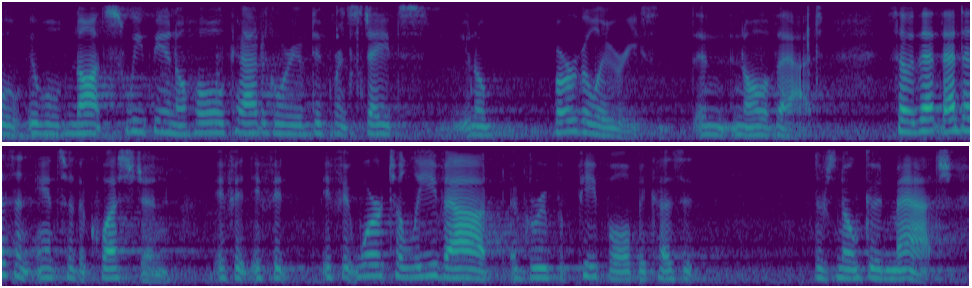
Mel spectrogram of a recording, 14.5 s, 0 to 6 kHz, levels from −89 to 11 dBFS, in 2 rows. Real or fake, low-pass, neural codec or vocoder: real; 5.4 kHz; none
